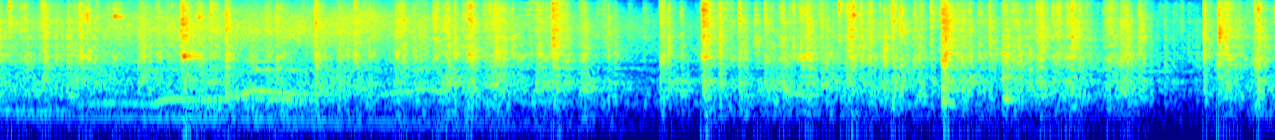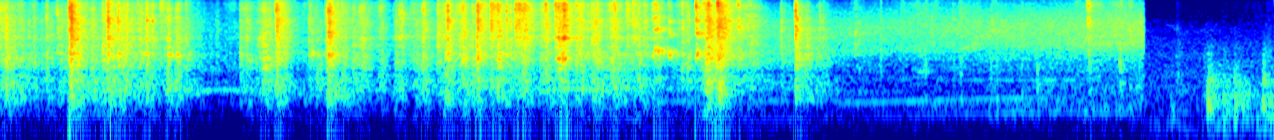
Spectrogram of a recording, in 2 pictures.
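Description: Tin snips cutting a galvanized corrugated steel roofing sheet: a quick, continuous run of sharp metallic crunches and clicks as the blades bite through the sheet, with short pauses about seven and ten seconds in.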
